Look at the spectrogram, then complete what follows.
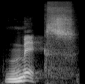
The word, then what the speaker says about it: Mx: It's pronounced mix.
